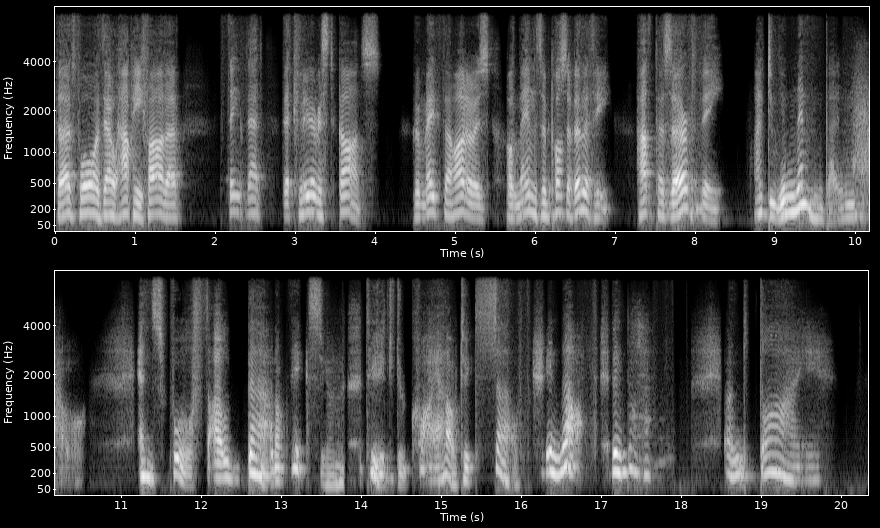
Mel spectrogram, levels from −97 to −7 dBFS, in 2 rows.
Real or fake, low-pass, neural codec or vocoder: fake; 7.2 kHz; codec, 16 kHz, 0.5 kbps, X-Codec, HuBERT features, trained on general audio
